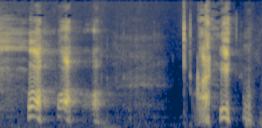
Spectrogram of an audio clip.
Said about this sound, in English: I laughed while taking a sip of bourbon and shit went right up my nose.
